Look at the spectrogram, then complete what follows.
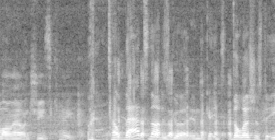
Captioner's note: laugh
